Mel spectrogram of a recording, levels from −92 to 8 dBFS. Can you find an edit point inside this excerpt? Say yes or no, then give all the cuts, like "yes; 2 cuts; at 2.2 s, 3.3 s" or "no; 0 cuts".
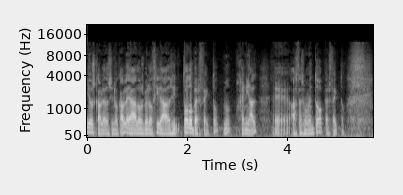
no; 0 cuts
